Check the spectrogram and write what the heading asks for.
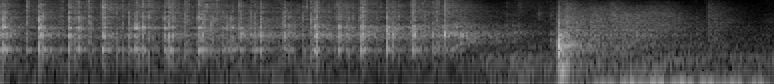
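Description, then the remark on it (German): Dice rattle rapidly in a cup for about two seconds, a dense run of bright clicks, then after a brief pause a single sharp clack as they land. “Schmeiß die Würfel an.”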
